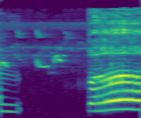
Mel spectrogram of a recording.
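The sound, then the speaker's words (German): A voice imitates elves flying, first with a few thin, high whistling chirps, then with a sustained, buzzing vocal hum that wavers slightly. “Wie hört es sich gleich wieder an, wenn Elfen fliegen? Also ich würde sagen, so,”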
